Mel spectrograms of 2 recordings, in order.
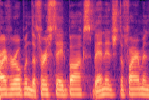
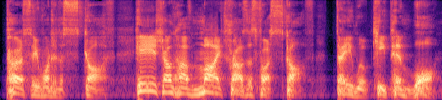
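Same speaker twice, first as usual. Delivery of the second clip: slow, louder verdict voice; stern controller; 2 semitones higher, 4 dB louder than usual. Acted. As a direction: pronounce the punishment with relish. Controller delivering punishment.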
